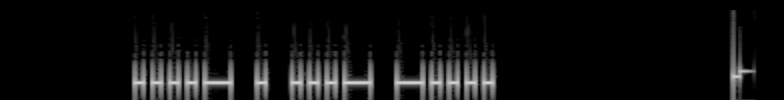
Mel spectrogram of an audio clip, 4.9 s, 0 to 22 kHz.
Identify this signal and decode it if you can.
Morse code, heard as a keyed tone, about 22 wpm, 700 Hz. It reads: 4EV6
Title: All Cut Numbers - 4-Digit 22wpm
